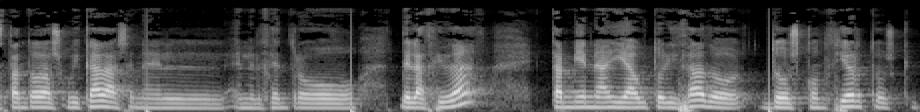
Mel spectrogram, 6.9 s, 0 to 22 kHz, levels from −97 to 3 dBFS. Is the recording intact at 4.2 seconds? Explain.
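Yes, at 4.2 seconds the audio is intact, with no dropout, click, distortion or other fault audible at that moment.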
